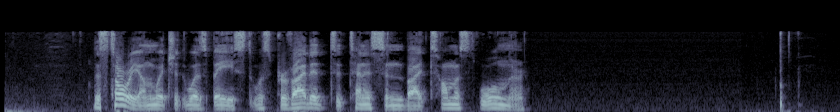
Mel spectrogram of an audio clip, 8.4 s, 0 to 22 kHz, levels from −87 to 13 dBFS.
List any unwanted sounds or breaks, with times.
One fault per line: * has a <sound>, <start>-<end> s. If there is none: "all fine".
all fine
